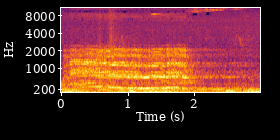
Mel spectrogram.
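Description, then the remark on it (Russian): A deep, drawn-out bellowing roar from a giant bear-like beast as tall as the highest trees, in a forest clearing, tonal and groaning, holding for nearly two seconds before fading into a low rumbling growl. No voices. “Взгляд чудовища уперся в Эдди Дина, и оно вновь заревело.”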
